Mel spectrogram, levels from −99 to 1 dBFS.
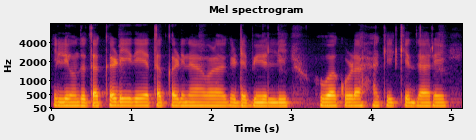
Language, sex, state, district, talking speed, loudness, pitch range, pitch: Kannada, male, Karnataka, Bidar, 130 wpm, -18 LUFS, 115-120 Hz, 120 Hz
